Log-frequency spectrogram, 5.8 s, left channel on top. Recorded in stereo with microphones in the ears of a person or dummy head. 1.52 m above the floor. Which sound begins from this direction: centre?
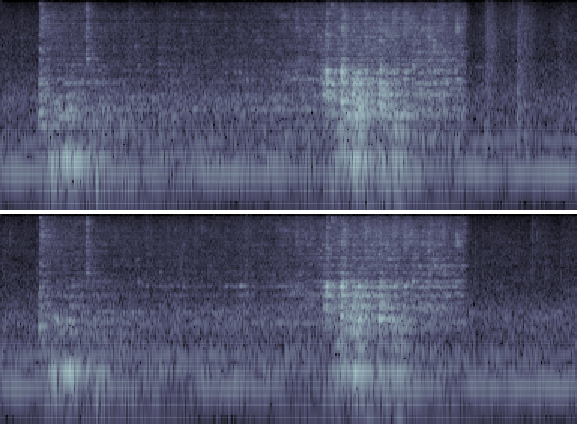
A toilet flushing, at 0.4 s.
